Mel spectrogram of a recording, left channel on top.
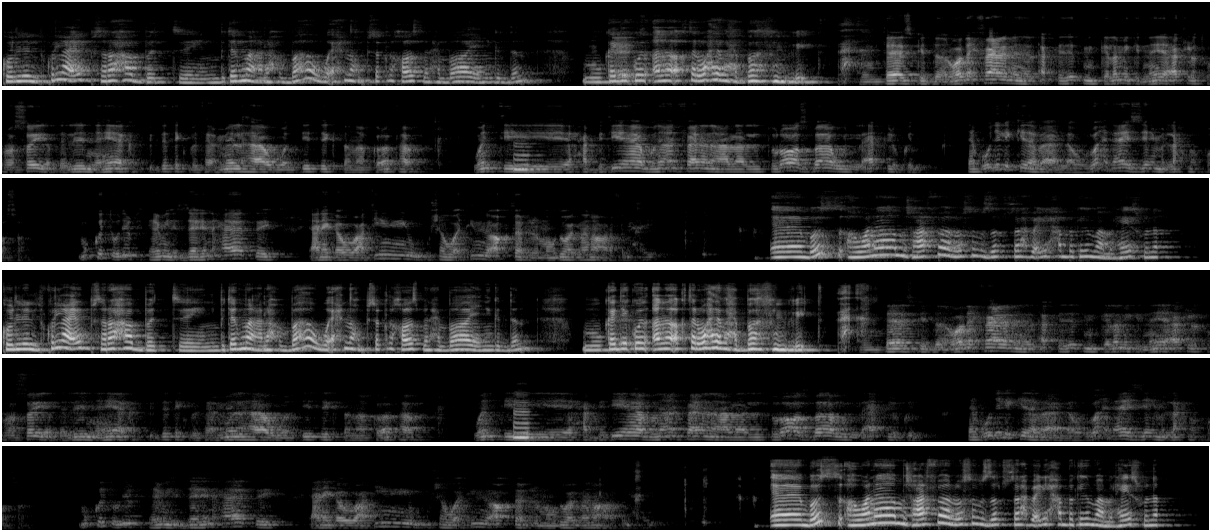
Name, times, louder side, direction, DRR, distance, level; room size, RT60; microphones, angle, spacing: voice 1, 0.0-8.1 8.4-8.7 17.2-17.4 31.8-35.7, right 5 dB, 60° right, 0.4 m, -22 dB
voice 2, 5.8-6.3 8.6-16.2 16.8-21.2 21.7-24.3 24.9-26.9 27.2-30.7, left 4 dB, 85° left, 0.8 m, -36 dB
10.5 x 4.3 x 4.1 m
head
